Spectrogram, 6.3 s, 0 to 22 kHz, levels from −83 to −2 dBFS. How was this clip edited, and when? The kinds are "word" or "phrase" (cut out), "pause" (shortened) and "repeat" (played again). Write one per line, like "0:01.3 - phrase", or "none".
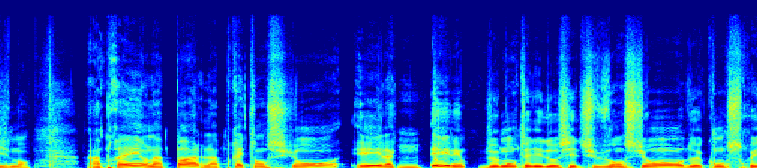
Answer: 0:01.7 - word
0:03.3 - word
0:03.9 - word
